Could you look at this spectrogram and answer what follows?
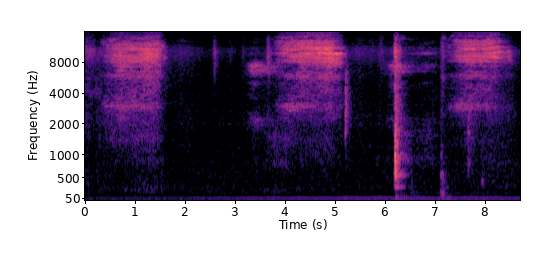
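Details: Person snoring during sleep: slow breathy snores in a quiet room, about one every three seconds, with a sharp snort; snoring from a narrowed, vibrating airway.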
